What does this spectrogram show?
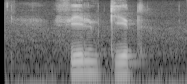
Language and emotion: Russian, neutral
